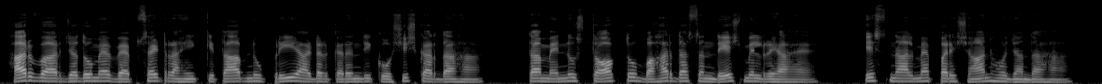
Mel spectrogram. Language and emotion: Punjabi, sad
